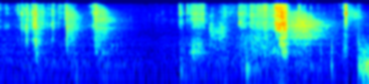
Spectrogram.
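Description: Masking tape peeling off the roll in a series of short crackling pulls as it is laid along an aluminium boat hull, with a longer pull about three and a half seconds in.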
